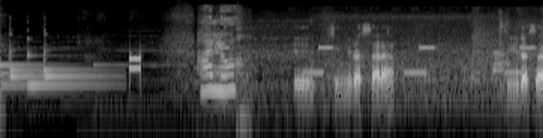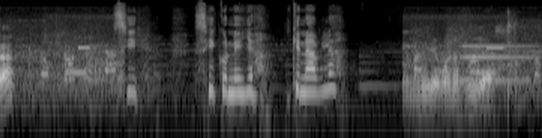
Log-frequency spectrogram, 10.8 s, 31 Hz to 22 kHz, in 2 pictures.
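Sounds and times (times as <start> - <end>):
speech: 2.0 - 4.1, 5.0 - 5.7, 6.6 - 10.8
telephone ringing with a bright electronic melody: 3.0 - 4.4, 5.0 - 6.6, 9.5 - 10.8.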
